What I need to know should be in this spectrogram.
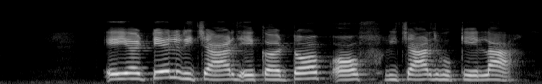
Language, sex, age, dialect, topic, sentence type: Magahi, female, 41-45, Western, banking, question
